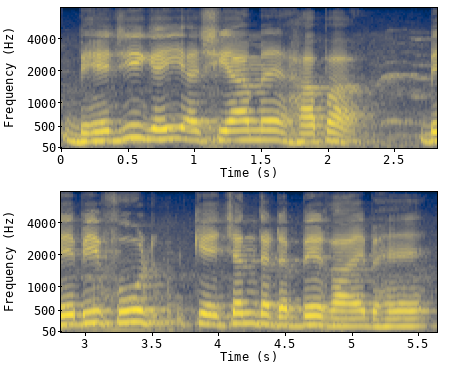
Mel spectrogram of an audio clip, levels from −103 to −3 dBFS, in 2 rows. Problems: constant background noise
